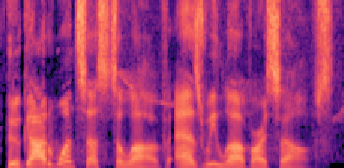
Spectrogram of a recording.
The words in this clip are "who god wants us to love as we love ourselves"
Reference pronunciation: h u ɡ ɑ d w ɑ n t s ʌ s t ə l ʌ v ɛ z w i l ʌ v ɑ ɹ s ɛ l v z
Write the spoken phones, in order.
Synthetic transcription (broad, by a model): h u ɡ ɑ d w ɑ n t s ʌ s t ə l ʌ v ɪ z w i l ʌ v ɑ ɹ s ɛ l v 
